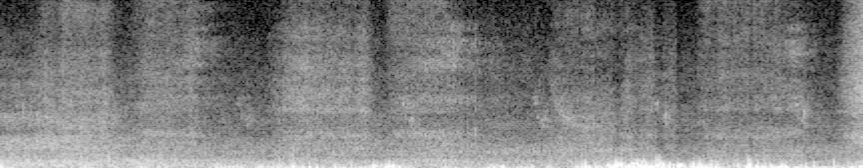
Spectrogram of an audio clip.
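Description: Wind blows outdoors, rumbling across the microphone in gusts.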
